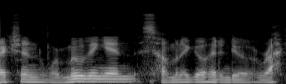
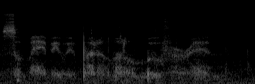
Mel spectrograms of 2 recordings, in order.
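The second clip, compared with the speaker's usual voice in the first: very soft whisper under the breath. Thinking aloud while adjusting settings: whispering. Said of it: "I don't know why I whispered that".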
